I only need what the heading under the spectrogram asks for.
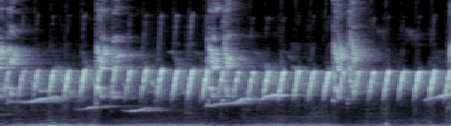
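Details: Bar-winged prinia filler song meant to lure mute birds into song: fast series of hooked, upslurred chirps, about four a second, broken by occasional higher sharp notes and lower slurred whistles, with a low hum underneath.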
